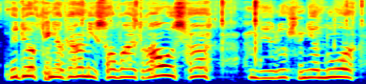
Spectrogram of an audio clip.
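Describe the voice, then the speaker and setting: Man putting on a high, scratchy chattering hen. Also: steady tone, normal speed, mellow. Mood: chatty, clucking. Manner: interjects clucks and quacks between phrases. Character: chatty, grumbling female hen puppet, put-on cackling voice. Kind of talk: children's puppet show.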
